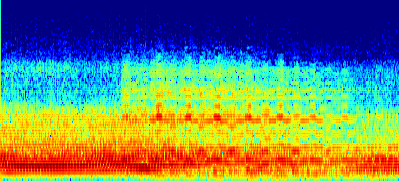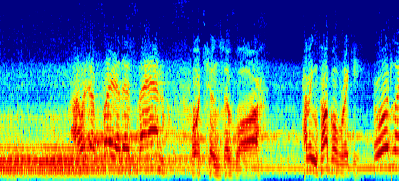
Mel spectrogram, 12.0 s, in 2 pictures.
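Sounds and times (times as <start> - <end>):
car engine accelerating: 0.0 - 11.9
speech: 7.4 - 11.9.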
